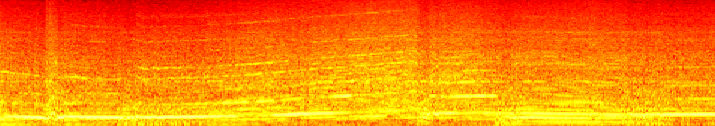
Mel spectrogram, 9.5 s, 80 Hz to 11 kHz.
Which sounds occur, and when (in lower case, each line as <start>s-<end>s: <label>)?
0.0s-9.5s: accelerating
0.0s-9.5s: race car
0.6s-0.8s: generic impact sounds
